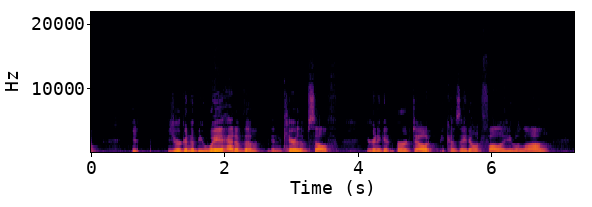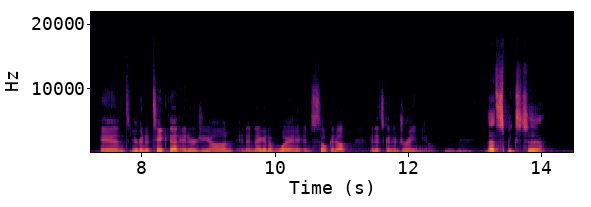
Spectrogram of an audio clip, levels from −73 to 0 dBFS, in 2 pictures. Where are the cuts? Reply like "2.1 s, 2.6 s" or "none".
13.0 s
